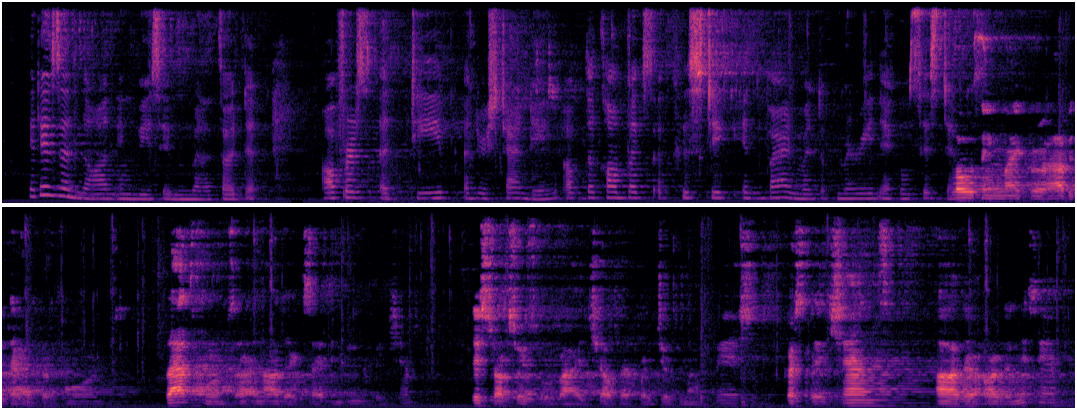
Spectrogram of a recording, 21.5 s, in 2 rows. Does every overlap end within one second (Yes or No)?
Yes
